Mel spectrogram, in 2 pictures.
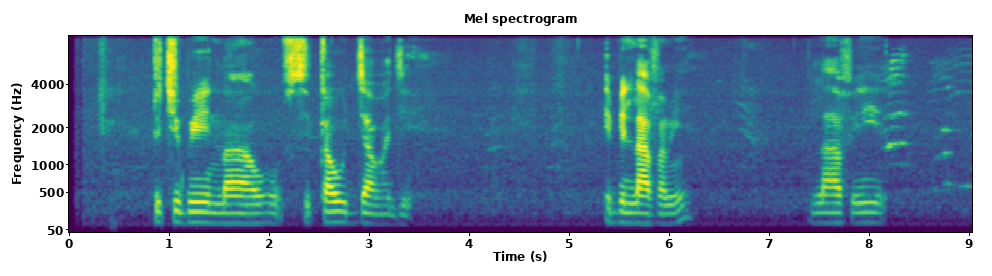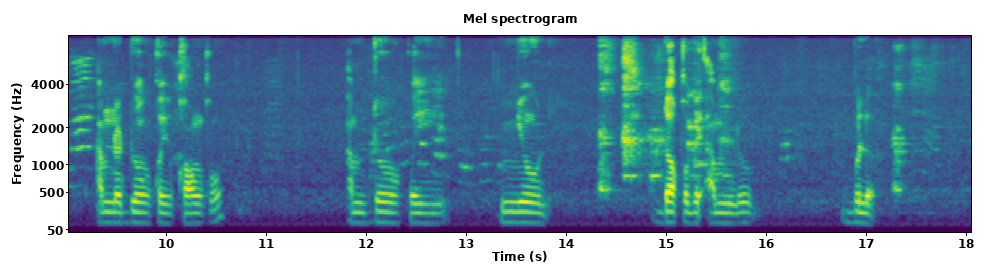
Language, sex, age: Wolof, male, 25-35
